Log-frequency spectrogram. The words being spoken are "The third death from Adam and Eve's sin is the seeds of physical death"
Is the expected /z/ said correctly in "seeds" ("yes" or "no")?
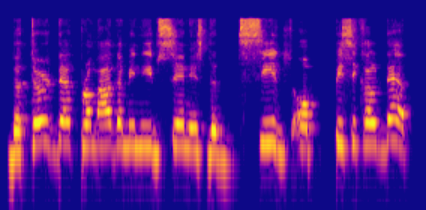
no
